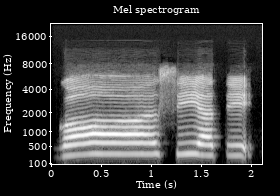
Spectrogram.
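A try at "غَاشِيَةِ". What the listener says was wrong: shinnya mana? Nah itu hutang kamu tuh. Shinnya. Ghasyiyati. sin.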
